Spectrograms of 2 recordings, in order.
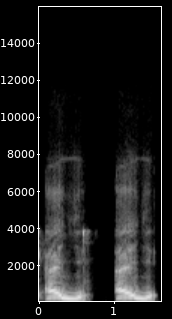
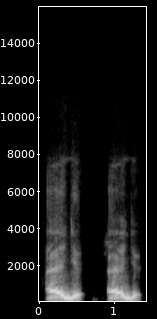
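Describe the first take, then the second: The two takes are said the same way.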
